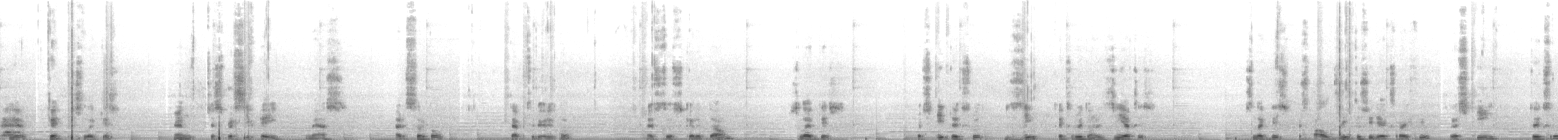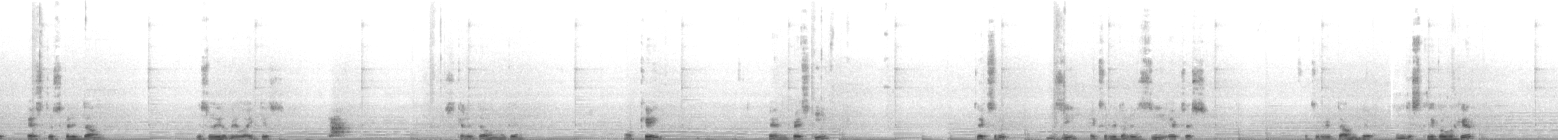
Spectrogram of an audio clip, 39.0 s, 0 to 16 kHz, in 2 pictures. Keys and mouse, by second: 2.9 shift+a, 6.3 Tab, 8.0 s, 11.7 e, 12.8 z, 16.8 alt+z, 18.0 Escape, 18.3 e, 19.8 s, 22.9 click, 24.8 s, 26.9 click, 29.6 e, 32.6 z, 36.5 click, 37.1 alt+click.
